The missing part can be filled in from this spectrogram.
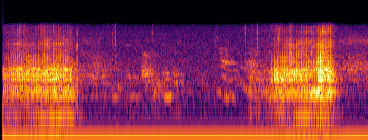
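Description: Two coarse, rattling snores about four seconds apart, with quiet breathing between them; a bulldog snoring in its sleep.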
